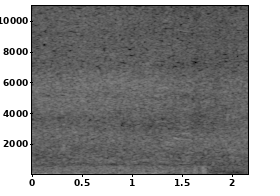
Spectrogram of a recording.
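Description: Surf and gusting wind at a beach form a steady, loud broadband wash with rolling low rumble throughout.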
